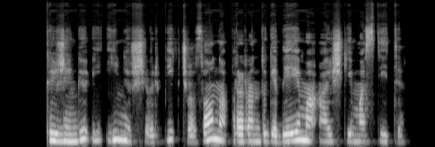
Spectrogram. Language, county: Lithuanian, Panevėžys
